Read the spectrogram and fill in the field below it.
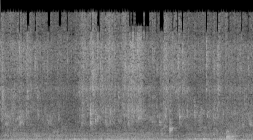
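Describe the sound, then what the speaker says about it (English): A spoon is rinsed under a steadily running kitchen tap, a loud continuous splash of water close by with no talking. "I'm rinsing off my spoon because I'm really weird about cross-contamination."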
